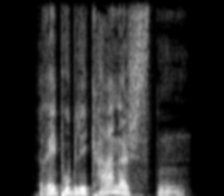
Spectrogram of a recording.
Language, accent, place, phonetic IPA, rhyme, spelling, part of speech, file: German, Germany, Berlin, [ʁepubliˈkaːnɪʃstn̩], -aːnɪʃstn̩, republikanischsten, adjective, De-republikanischsten.ogg
- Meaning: 1. superlative degree of republikanisch 2. inflection of republikanisch: strong genitive masculine/neuter singular superlative degree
